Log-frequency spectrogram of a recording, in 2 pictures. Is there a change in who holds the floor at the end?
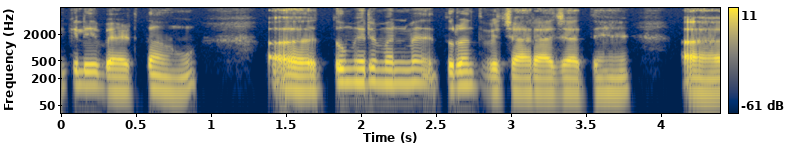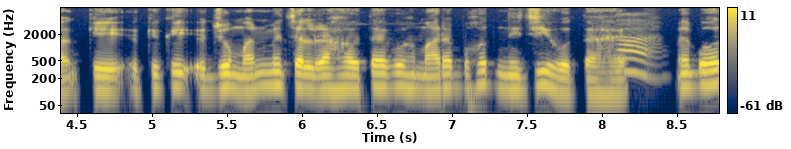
No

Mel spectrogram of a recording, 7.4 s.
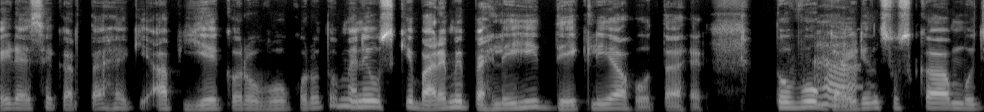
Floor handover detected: No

